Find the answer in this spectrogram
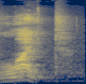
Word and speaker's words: light: example light you know this isn't liquid it's light this is just one of those weird rules in English IgH makes eye light or fight again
